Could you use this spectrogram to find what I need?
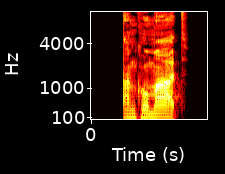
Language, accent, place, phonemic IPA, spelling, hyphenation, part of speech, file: German, Germany, Berlin, /baŋkoˈmaːt/, Bankomat, Ban‧ko‧mat, noun, De-Bankomat.ogg
- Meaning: synonym of Bankautomat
